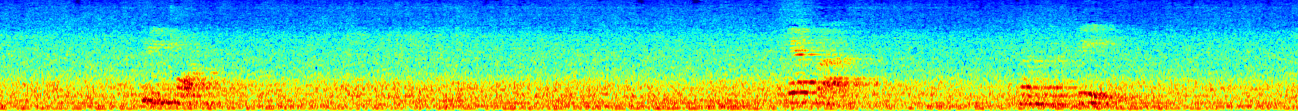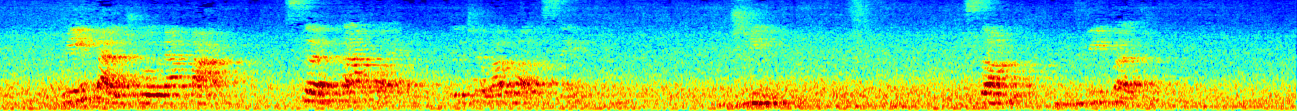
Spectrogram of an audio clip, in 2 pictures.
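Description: A woman speaks clearly in an echoing room, in short phrases.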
